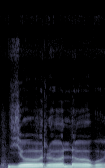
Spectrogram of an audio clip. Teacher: अंतस्थ व्यंजन वे व्यंजन जिनका उच्चारण जीभ, तालु, दांत और ओठों के परस्पर सटाने से होता है।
